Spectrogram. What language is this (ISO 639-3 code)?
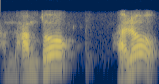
hin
